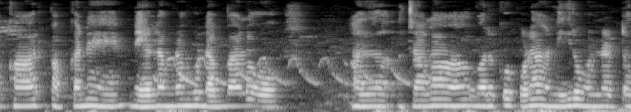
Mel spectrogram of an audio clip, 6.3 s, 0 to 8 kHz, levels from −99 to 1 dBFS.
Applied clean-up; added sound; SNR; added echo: classical method WPE with log-MMSE.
